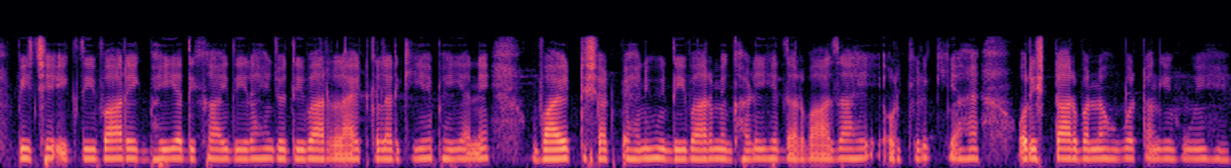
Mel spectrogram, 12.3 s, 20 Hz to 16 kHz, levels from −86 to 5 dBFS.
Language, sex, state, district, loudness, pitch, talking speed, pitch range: Hindi, female, Jharkhand, Jamtara, -20 LUFS, 165 Hz, 175 wpm, 160-170 Hz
